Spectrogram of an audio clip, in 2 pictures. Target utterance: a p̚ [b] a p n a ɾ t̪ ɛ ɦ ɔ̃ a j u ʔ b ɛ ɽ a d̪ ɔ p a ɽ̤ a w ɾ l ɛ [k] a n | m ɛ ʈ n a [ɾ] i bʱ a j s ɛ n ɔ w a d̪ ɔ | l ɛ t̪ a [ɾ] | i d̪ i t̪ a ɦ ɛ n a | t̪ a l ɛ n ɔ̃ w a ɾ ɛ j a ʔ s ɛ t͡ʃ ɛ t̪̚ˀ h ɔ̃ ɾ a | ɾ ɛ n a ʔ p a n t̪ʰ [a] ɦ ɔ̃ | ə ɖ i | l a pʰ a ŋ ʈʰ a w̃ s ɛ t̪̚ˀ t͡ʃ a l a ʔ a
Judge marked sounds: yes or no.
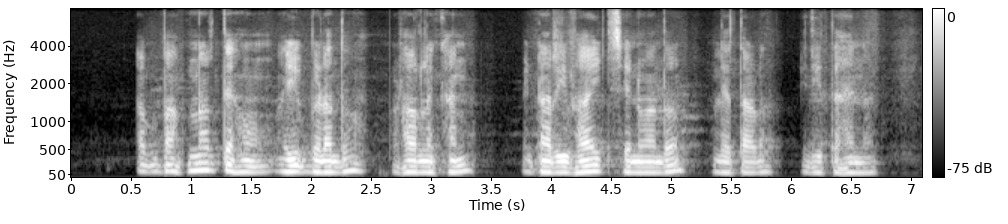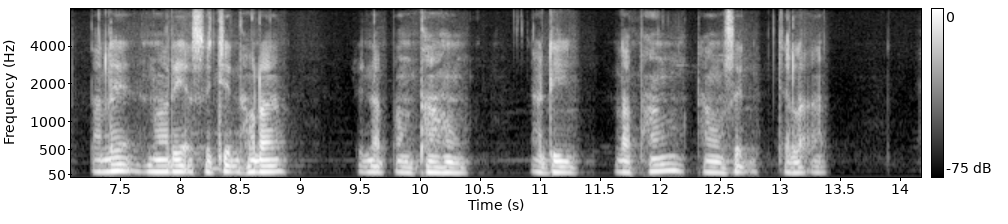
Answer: yes, no, yes, no, yes

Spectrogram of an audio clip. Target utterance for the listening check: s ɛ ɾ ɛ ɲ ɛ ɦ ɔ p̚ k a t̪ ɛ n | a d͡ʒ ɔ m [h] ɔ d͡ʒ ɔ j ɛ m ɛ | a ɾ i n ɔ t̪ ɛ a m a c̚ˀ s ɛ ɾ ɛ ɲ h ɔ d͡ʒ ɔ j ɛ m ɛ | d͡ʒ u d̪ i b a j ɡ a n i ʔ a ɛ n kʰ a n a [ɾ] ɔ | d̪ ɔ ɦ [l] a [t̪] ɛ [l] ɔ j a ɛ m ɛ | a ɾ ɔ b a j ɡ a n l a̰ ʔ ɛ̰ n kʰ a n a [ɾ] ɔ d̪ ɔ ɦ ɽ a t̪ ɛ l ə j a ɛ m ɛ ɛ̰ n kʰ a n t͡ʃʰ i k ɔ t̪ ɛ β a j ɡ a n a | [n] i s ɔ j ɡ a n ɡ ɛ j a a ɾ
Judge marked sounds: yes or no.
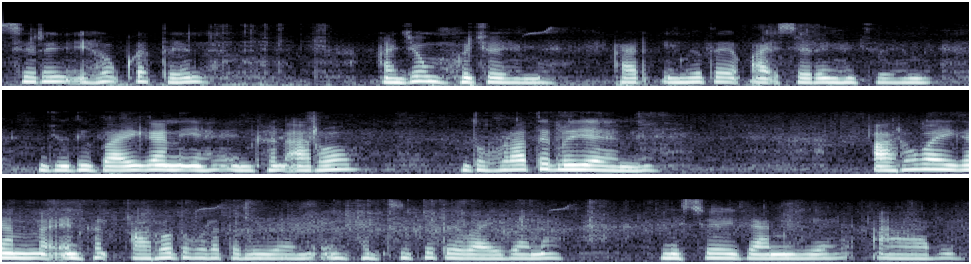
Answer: yes, yes, no, yes, yes, yes, yes

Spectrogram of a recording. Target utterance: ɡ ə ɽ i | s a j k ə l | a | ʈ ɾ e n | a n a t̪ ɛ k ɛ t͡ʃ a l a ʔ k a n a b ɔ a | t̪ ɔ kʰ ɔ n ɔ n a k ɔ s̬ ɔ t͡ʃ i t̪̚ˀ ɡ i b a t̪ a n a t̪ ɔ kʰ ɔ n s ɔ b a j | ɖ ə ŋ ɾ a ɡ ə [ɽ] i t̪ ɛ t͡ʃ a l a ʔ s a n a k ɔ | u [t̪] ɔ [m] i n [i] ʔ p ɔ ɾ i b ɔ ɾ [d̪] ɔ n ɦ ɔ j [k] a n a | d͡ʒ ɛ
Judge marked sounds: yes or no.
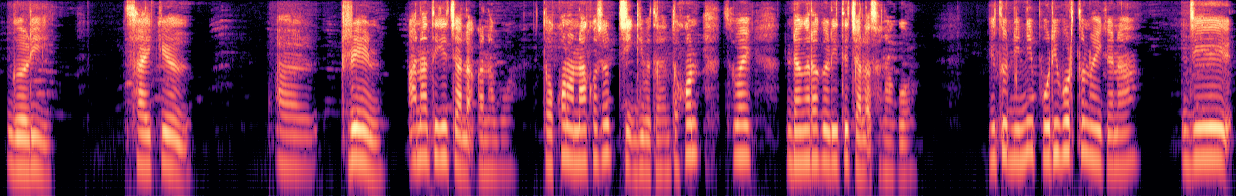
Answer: yes, yes, no, yes, no, yes

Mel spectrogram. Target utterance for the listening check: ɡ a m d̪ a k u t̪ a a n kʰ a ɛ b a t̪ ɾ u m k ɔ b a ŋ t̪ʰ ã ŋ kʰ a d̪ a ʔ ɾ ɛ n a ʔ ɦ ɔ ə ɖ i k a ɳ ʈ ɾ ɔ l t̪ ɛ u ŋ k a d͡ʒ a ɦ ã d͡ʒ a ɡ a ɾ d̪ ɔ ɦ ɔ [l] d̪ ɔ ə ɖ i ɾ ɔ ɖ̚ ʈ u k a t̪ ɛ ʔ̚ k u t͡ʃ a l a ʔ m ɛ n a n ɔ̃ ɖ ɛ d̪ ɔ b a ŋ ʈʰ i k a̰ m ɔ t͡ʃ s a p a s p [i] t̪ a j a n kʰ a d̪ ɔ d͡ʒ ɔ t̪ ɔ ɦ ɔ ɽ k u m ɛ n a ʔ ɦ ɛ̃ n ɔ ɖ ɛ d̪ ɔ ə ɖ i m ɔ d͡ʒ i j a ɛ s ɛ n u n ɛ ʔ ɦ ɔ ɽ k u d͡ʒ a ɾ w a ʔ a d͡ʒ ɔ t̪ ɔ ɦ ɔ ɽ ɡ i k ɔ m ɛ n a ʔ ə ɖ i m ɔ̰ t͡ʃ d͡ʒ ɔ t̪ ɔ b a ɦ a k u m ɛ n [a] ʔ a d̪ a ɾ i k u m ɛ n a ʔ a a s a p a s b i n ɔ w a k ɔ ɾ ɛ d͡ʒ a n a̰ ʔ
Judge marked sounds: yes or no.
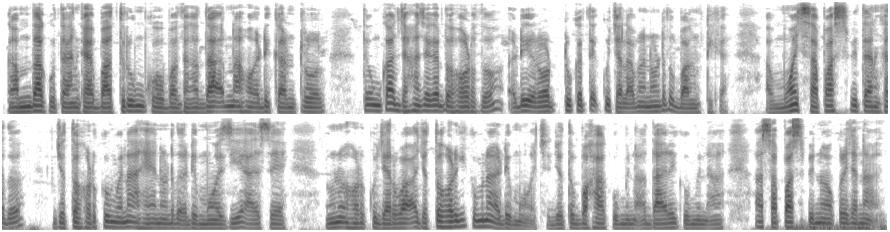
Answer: no, yes, yes

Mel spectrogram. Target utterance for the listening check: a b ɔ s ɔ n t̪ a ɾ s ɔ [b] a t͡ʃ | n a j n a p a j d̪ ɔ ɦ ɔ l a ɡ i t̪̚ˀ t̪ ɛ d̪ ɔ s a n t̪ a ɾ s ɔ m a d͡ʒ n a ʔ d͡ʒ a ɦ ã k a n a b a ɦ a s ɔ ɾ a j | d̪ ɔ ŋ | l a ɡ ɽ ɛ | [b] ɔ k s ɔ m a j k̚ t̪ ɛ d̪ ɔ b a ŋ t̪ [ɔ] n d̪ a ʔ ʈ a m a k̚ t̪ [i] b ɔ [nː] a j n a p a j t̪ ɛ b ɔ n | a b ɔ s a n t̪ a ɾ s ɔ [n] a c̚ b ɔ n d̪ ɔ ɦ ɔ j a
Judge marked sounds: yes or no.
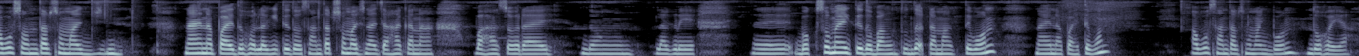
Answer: no, yes, no, no, yes, no

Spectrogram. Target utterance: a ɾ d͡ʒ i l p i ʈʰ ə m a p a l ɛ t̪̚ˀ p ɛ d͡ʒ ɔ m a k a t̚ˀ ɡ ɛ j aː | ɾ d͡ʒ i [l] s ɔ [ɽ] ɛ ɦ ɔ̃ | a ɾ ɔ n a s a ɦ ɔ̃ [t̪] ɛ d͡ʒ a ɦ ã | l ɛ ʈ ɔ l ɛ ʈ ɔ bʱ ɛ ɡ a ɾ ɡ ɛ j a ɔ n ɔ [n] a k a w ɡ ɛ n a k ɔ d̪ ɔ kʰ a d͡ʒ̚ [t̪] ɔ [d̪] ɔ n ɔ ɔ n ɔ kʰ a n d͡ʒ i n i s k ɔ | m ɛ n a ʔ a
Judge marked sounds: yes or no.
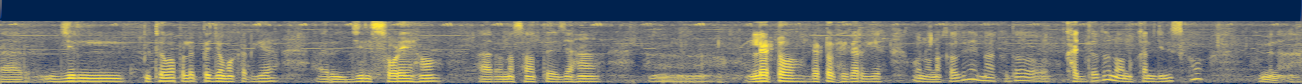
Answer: yes, yes, yes, yes, no, yes

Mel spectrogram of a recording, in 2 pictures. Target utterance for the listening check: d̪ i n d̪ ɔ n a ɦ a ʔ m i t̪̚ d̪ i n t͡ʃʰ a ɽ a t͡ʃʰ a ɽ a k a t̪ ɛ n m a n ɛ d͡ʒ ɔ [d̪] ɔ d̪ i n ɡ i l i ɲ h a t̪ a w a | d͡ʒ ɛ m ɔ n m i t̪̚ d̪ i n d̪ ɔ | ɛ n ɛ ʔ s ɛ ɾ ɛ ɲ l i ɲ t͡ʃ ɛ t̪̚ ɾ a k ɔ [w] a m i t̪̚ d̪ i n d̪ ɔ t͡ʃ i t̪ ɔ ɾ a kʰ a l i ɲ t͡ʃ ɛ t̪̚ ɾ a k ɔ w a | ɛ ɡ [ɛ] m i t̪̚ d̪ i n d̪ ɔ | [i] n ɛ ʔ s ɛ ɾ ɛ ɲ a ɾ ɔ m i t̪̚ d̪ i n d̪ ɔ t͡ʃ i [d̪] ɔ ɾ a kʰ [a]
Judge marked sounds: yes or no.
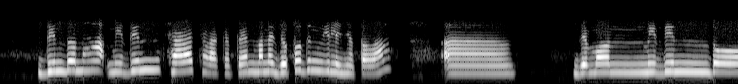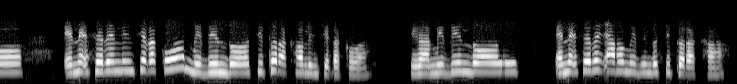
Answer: no, yes, no, no, no, yes

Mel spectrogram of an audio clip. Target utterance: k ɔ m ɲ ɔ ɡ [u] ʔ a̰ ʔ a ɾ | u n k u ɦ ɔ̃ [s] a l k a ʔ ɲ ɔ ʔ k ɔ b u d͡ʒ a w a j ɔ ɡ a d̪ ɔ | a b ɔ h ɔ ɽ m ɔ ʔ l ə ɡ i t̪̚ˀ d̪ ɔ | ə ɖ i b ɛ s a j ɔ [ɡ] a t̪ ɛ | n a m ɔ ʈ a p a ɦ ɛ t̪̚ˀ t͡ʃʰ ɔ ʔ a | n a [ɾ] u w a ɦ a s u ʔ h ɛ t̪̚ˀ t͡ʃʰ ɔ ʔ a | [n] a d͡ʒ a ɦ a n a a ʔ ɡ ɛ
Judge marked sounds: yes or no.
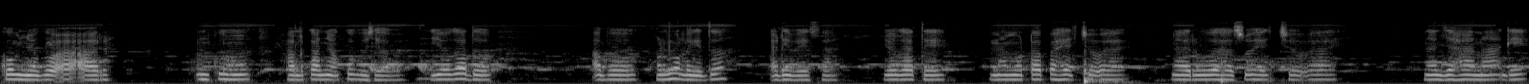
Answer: no, no, yes, yes, yes

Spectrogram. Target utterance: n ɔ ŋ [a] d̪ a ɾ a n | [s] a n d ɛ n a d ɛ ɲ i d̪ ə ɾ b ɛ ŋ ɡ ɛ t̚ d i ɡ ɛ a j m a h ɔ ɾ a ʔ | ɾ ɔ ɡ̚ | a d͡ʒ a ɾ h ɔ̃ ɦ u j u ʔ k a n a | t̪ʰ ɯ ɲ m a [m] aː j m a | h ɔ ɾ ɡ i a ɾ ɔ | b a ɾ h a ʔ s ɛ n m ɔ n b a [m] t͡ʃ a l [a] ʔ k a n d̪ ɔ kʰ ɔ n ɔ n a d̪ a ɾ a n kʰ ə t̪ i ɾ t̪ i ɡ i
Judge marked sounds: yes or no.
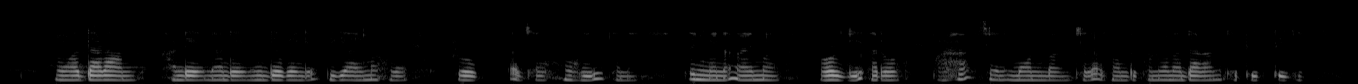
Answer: yes, no, no, no, yes

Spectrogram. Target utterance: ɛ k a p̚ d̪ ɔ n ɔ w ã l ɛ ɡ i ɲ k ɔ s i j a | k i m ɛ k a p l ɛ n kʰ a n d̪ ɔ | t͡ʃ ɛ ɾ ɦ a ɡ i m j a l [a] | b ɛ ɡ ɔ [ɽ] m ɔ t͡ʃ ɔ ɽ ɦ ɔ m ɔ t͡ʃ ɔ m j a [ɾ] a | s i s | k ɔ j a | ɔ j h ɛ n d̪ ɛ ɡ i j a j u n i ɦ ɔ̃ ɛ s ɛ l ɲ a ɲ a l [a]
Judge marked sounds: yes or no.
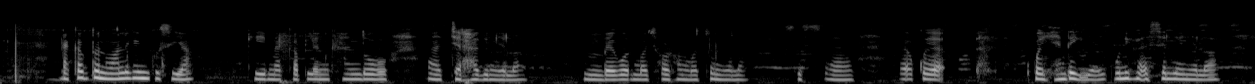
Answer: yes, no, no, yes

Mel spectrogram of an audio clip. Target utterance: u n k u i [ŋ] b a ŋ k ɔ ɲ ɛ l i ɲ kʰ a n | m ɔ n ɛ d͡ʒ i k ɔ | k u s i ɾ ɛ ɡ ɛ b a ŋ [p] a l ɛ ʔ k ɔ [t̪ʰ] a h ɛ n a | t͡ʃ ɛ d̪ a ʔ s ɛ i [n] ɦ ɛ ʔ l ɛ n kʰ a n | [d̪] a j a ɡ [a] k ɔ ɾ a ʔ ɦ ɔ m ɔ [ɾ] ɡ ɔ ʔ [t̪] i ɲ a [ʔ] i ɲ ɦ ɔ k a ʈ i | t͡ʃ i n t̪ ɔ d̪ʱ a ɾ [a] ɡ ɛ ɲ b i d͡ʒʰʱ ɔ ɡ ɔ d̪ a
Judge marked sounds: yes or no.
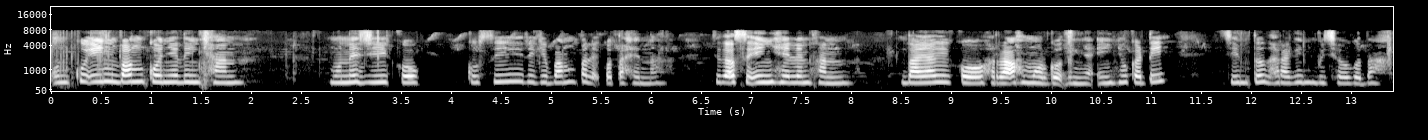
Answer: no, yes, no, no, yes, no, yes, no, yes, yes

